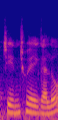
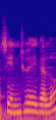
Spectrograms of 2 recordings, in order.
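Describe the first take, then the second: No difference in how they are said.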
